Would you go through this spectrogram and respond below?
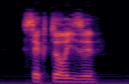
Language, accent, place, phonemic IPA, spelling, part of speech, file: French, France, Lyon, /sɛk.tɔ.ʁi.ze/, sectoriser, verb, LL-Q150 (fra)-sectoriser.wav
- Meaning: to sectorize (divide into sectors)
